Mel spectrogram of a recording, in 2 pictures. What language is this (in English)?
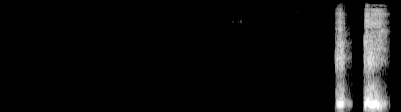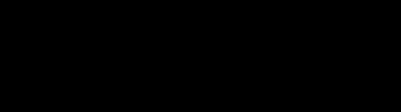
Guarani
